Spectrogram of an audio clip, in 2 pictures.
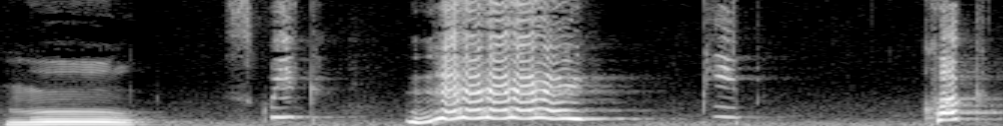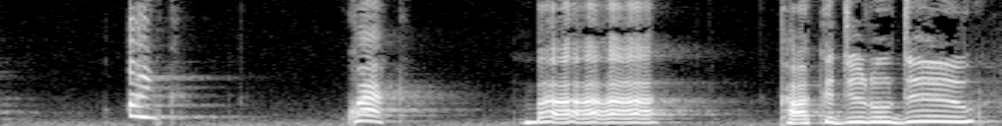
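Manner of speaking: high animal calls in turn; animal chorus. A narrator's reading. Narrator voicing the animals after tea. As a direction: voice each animal contentedly.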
